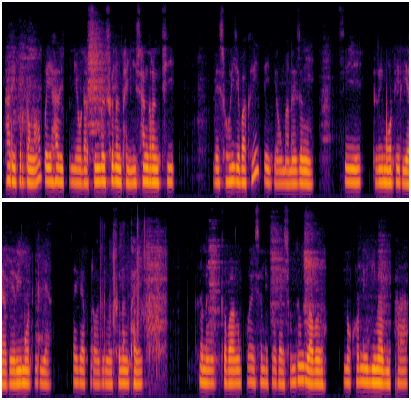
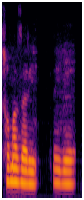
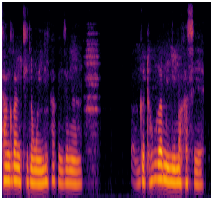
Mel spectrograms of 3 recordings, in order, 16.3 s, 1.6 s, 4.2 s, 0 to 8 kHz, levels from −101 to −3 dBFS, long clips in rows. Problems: low volume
